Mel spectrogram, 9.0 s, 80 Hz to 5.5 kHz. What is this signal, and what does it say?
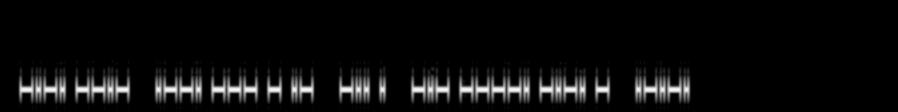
Morse code, heard as a keyed tone, about 30 wpm, 600 Hz. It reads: CQ POTA DE K9CT <AR>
